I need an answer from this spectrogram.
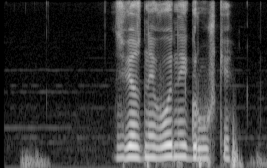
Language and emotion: Russian, neutral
